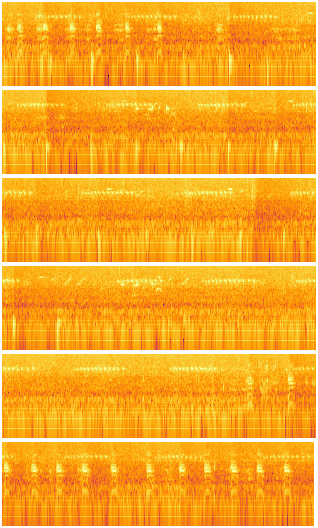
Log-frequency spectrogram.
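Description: Wild animal calls: a short high call repeats about once a second throughout, with runs of rapid calls, about three a second, near the start and again near the end, over a steady low hum.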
